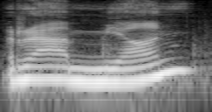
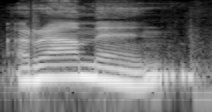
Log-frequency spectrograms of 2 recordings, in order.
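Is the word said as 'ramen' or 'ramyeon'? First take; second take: ramyeon; ramen. First: The word is said with a y glide, ra-myeon. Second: The word is said with two syllables, ra-men. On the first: This is the Korean form of the word. "in Korean it's ramyeon" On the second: This is the Japanese form of the word. "in Japanese it is ramen"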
